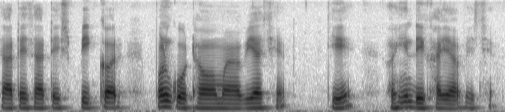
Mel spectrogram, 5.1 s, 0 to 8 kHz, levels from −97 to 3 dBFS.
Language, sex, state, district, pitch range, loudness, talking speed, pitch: Gujarati, male, Gujarat, Valsad, 120-135 Hz, -17 LUFS, 140 wpm, 125 Hz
